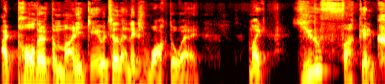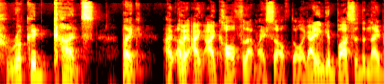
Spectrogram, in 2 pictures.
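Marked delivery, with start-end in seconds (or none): 4.0-6.4 slow, drawn-out, higher angry curse; angry muttered curse. Retold or imitated. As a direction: spit each word out slowly in disgust. Cursing the cops who robbed him.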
